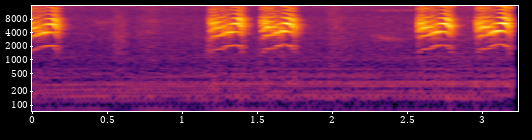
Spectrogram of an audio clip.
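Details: Male crimson sunbird calling to provoke a response, giving short buzzy chirps with a low rising-falling stroke, in pairs and singles separated by pauses; faint low hum beneath.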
